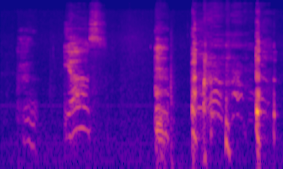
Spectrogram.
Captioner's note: coughing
